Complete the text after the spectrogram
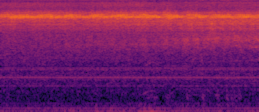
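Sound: crickets chirping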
